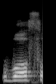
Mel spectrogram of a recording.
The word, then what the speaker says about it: Woolf: My first name is spelled K-E-L-I-E. My last name is Wolf, like the animal, only with two O's. So W-O-O-L-F.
